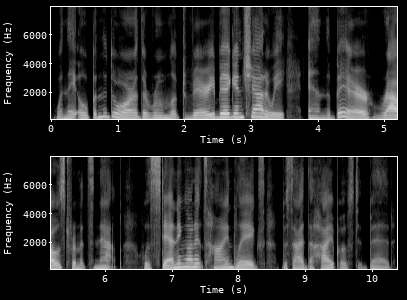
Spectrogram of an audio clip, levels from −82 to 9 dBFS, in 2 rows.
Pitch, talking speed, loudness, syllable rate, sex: 190 Hz, 175 wpm, -19 LUFS, 4.5 syllables/s, female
